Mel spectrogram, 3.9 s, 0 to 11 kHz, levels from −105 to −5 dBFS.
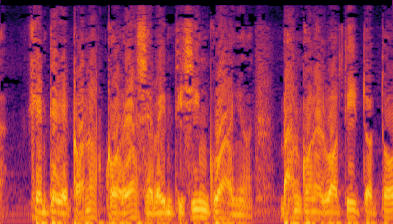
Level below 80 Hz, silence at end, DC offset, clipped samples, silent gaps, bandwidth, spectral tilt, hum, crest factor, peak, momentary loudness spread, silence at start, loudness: -40 dBFS; 0 s; under 0.1%; under 0.1%; none; 10.5 kHz; -5 dB/octave; none; 12 dB; -10 dBFS; 5 LU; 0 s; -22 LUFS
